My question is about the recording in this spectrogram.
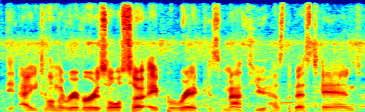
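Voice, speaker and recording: Mid-pitched male voice, live poker commentary, noticeable crowd background. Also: monotone, fairly quick. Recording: busy card room crowd behind. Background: poker room crowd noise.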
